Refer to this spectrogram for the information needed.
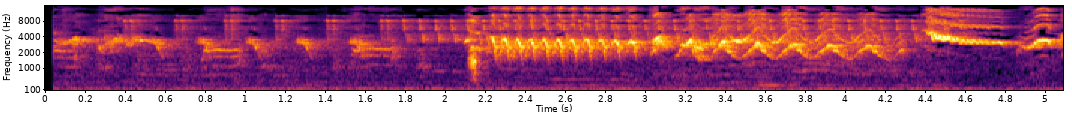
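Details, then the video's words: Tame caged Chinese hwamei from Hanoi, Vietnam, sings readily in a fine voice: rapid high whistled phrases, then a louder rising-falling warbled run and a final sharp slurred whistle, with low background hum. "Mi thuần cb98123 giọng rất hay mau mỏ"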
